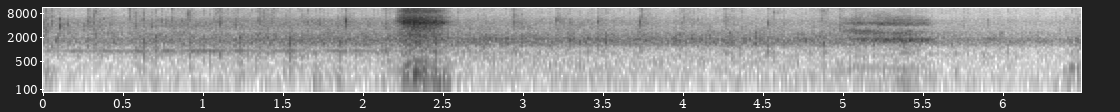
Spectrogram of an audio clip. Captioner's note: audience applause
